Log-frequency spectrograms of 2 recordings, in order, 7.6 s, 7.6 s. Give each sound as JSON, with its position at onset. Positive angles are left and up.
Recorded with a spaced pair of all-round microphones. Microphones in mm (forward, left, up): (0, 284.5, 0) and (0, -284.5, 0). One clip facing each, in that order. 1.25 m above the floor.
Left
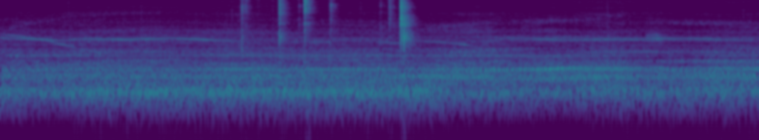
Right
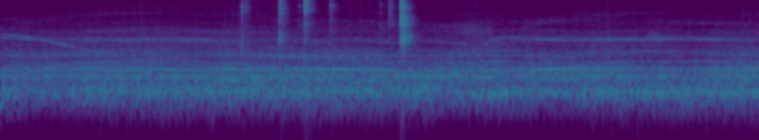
{"t": 2.4, "sound": "a crack", "side_deg": -40, "distance_m": 1.5}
